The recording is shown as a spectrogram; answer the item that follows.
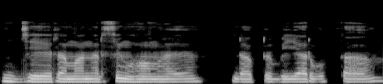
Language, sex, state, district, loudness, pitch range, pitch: Hindi, male, Uttar Pradesh, Budaun, -18 LUFS, 125-135 Hz, 130 Hz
